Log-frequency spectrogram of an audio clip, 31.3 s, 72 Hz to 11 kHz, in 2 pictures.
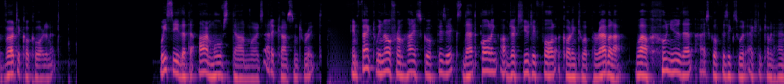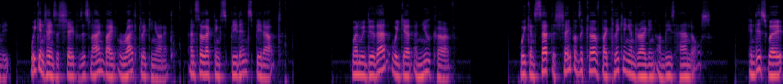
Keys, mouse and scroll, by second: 1.5 right click, 3.0 click, 5.3-6.6 drag, 16.5 right click, 21.9 click, 25.7-26.7 drag, 28.7-30.3 drag.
